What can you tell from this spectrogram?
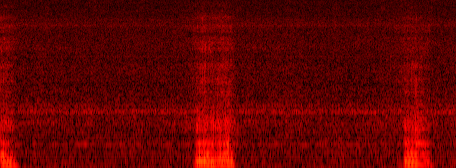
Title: Snore? Not me.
